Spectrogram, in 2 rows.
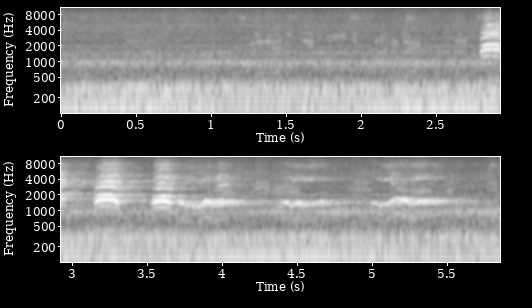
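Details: Territorial defence by a white-bellied sea eagle pair against swooping currawongs, Sydney Olympic Park, Australia, 2013: a burst of three loud, grating honks midway, followed by softer wavering tones, with low hum throughout.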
